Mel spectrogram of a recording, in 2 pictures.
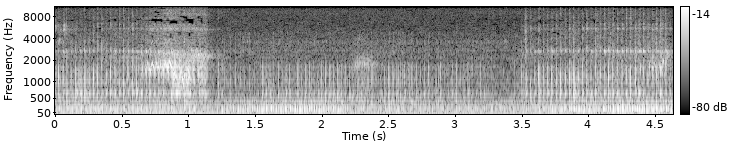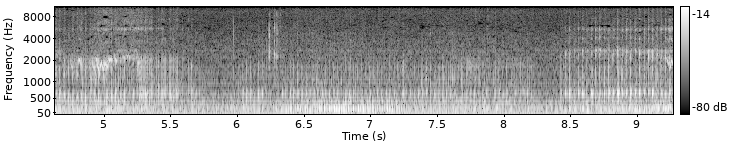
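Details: Otis, a cat nicknamed Squeaky, has a deformity that sometimes makes breathing hard, much like asthma. A faint, raspy, rumbling purr pulses steadily, with swelling in-and-out breaths roughly every two seconds and a soft squeak near the start.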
